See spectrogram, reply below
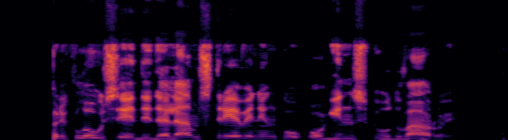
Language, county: Lithuanian, Šiauliai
